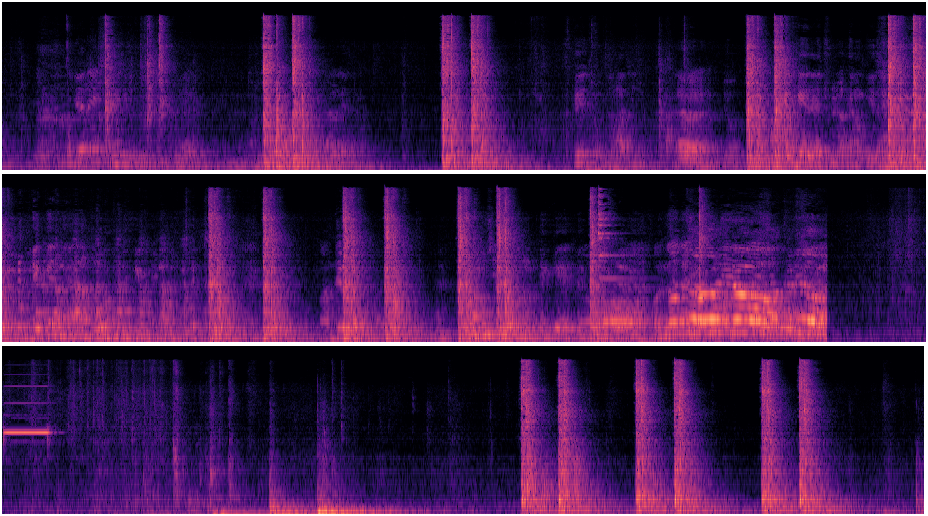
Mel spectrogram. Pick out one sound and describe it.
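Gunshots crack one after another and echo around a large hall.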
